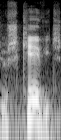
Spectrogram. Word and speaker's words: Juszkiewicz: like my name is Juszkiewicz, not Juszkiewicz. Yes, Juszkiewicz. And when Everybody when you repeats. put the accent right, it's easy to Juszkiewicz.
